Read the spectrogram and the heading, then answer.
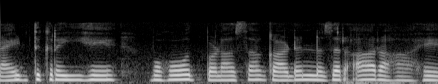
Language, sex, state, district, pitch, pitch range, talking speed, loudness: Hindi, female, Madhya Pradesh, Bhopal, 210 Hz, 200-215 Hz, 165 wpm, -15 LUFS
